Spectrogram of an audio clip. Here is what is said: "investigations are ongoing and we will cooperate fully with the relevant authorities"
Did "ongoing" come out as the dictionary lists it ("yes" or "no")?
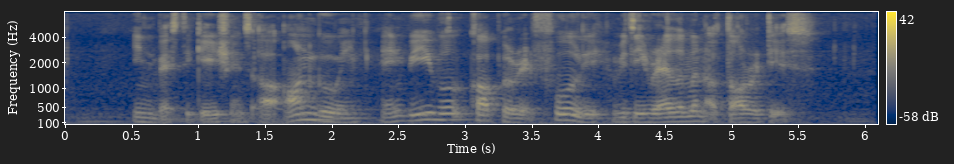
yes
